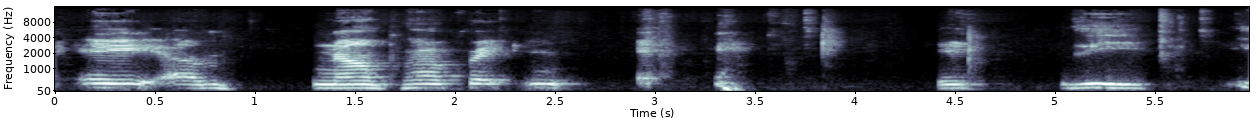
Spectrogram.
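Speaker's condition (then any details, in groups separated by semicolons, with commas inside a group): Cerebral palsy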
